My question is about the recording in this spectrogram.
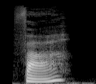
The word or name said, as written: fare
